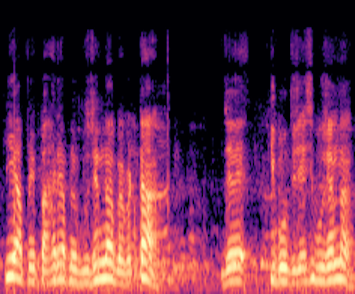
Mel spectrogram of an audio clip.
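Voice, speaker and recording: Fast-talking man doing a street prank. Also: sits high, dark tone, lo-fi sound. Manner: joking, pleading, talks to viewers. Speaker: prank video host. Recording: noisy crowd around.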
